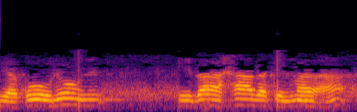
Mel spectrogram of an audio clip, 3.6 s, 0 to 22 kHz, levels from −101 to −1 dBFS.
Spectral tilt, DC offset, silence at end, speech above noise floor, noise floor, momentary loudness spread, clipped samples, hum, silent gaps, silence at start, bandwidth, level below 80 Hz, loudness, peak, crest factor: -11 dB/octave; under 0.1%; 0 s; 21 dB; -44 dBFS; 16 LU; under 0.1%; none; none; 0 s; 4.1 kHz; -68 dBFS; -23 LUFS; -10 dBFS; 14 dB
